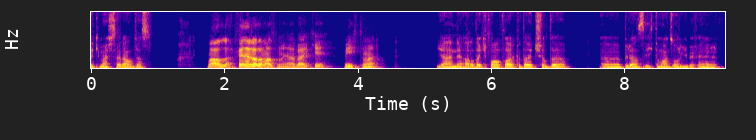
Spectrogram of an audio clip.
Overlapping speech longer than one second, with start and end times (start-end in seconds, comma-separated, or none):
none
